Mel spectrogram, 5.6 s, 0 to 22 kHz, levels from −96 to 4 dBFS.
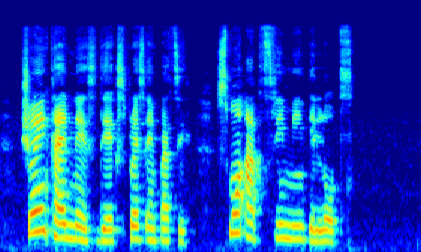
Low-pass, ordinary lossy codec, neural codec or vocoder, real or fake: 14.4 kHz; none; none; real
